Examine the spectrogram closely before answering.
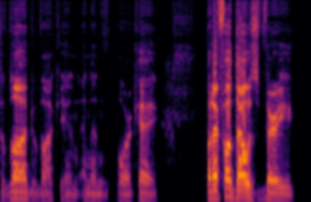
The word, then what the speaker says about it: O.R.k.: And I'm gonna screw up pronouncing the band you mentioned before, O.R.k. Is that? Yeah, O.R.k. Yeah. O.R.k.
